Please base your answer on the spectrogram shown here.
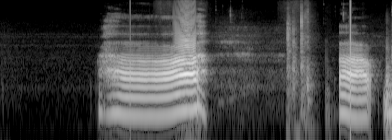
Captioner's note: frustrated sigh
